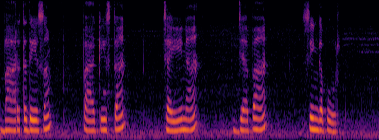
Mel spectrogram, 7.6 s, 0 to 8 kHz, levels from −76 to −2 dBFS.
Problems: constant background noise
